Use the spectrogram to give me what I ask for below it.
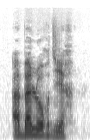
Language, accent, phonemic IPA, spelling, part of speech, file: French, France, /a.ba.luʁ.diʁ/, abalourdir, verb, LL-Q150 (fra)-abalourdir.wav
- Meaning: to make dull and stupid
